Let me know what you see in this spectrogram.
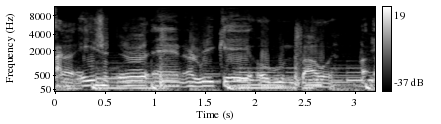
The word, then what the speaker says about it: Arike: Oh, no, it's Arike. A-R-I-K-E. – Yep. – Arike. – Yep, that's exactly how you pronounce that.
